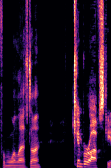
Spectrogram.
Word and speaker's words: Kimbarovsky: me one last time kimborofsky it's common pronunciation kimborowski all right sorry about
